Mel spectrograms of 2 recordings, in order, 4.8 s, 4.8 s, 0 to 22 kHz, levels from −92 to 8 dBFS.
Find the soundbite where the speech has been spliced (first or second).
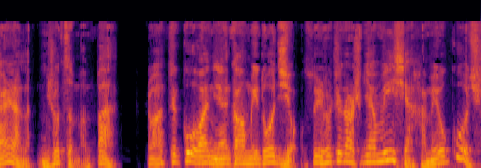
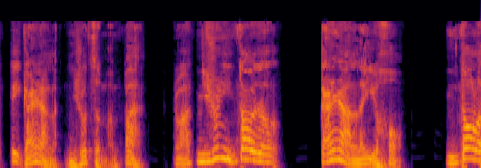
second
